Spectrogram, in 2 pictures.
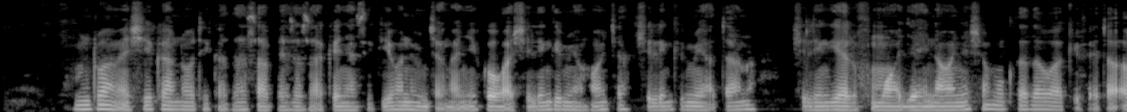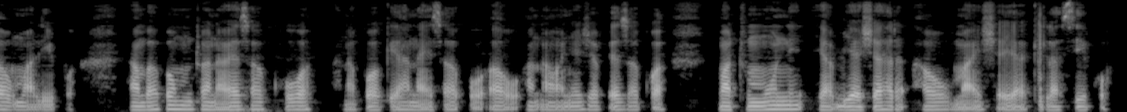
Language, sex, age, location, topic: Swahili, female, 18-24, Nakuru, finance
